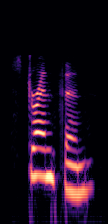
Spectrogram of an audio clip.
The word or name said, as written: strengthen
